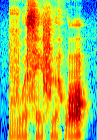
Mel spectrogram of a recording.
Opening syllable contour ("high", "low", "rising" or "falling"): low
